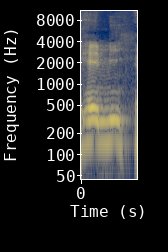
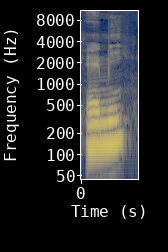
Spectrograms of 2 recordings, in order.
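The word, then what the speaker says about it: Hemme: Ça serait, en tout cas, la rumeur tourne autour de Christy M. – Christy Hemi. Hemi, que ça se prononce.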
